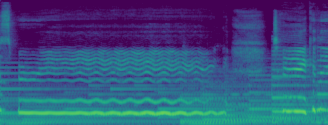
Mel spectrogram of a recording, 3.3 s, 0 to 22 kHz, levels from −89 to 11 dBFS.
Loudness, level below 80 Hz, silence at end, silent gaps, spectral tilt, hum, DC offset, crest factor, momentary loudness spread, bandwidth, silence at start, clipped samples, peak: -19 LUFS; -42 dBFS; 0 s; none; -5.5 dB/octave; none; under 0.1%; 12 dB; 9 LU; 15.5 kHz; 0 s; under 0.1%; -8 dBFS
